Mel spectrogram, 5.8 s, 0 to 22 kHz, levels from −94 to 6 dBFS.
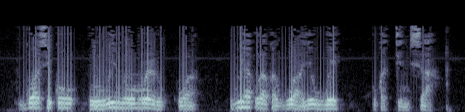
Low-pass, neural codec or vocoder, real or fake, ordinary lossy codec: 10.8 kHz; vocoder, 44.1 kHz, 128 mel bands every 512 samples, BigVGAN v2; fake; MP3, 32 kbps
